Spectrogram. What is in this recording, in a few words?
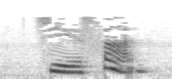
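"解散", Mandarin Chinese; hsk; chinese-flashcards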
